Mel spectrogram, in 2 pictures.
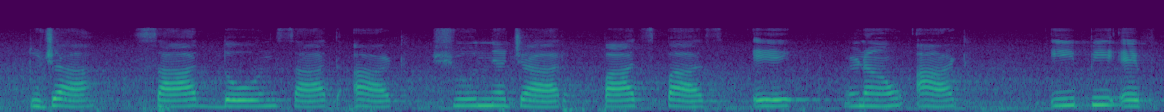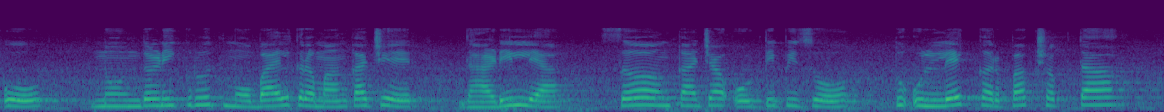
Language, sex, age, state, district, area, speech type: Goan Konkani, female, 30-45, Goa, Bardez, rural, read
